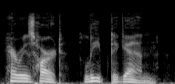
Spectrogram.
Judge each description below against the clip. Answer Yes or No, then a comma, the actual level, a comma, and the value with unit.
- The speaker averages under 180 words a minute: Yes, slow, 135 wpm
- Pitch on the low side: Yes, low, 115 Hz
